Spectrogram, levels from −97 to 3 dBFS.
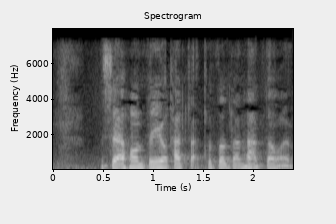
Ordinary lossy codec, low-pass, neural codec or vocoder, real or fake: AAC, 48 kbps; 7.2 kHz; none; real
